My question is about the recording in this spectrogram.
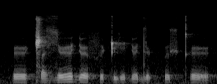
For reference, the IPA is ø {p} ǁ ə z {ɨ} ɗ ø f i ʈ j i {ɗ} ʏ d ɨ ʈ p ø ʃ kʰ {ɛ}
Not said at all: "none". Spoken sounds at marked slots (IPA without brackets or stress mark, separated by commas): none, ʏ, ɗ, ø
